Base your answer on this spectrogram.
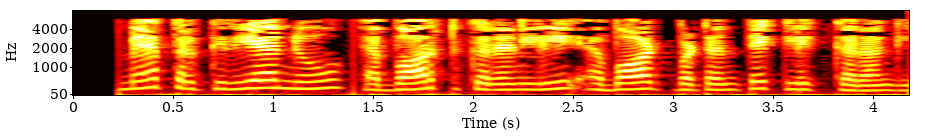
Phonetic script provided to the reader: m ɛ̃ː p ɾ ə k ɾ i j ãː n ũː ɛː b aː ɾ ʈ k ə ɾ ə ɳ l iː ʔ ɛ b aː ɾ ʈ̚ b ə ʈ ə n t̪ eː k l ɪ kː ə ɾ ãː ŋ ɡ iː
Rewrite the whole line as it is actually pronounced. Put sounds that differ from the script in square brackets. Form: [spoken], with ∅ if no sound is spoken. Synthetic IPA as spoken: m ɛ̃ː p ɾ ə k ɾ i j [aː] n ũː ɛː b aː ɾ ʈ k ə ɾ ə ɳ l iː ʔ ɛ b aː ɾ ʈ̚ b ə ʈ ə n t̪ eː k l ɪ kː ə ɾ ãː ŋ ɡ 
